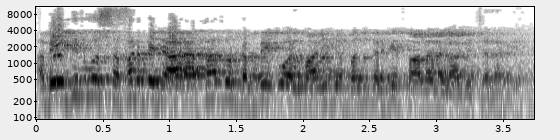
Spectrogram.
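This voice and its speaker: Noticeable background noise behind a man speaking with ordinary pitch variation. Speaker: Islamic scholar and preacher. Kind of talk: funny story told in a religious talk.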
